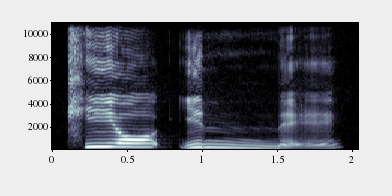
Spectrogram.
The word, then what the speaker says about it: 피어 있네: Now, 피어 있네, it doubled N. So if you do not pronounce doubled N, then it will change the meaning of the word. So be sure to sing through that N sound, the S, just like Italian double N.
